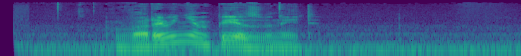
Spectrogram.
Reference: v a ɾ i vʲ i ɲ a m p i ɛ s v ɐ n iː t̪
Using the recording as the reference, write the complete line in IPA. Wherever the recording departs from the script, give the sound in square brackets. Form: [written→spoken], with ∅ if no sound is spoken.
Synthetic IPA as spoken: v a ɾ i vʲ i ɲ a m p i ɛ [s→z] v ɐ n iː t̪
